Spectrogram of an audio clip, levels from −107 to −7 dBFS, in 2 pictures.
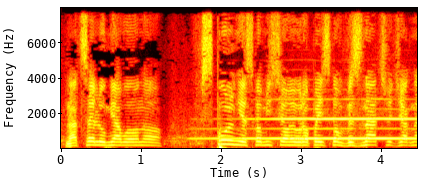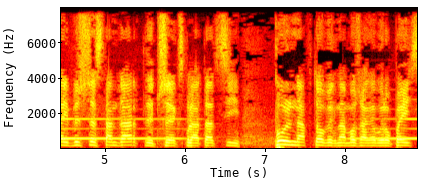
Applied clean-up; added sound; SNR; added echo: none; Wind instrument, woodwind instrument; 3 dB; none.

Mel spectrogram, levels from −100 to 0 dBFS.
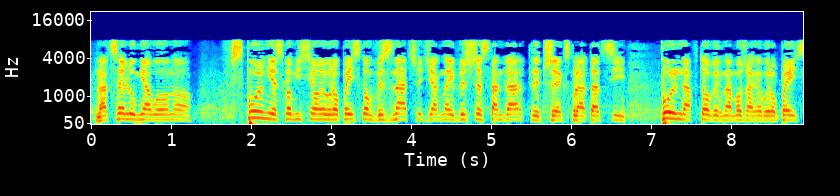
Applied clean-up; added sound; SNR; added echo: none; none; none; none.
